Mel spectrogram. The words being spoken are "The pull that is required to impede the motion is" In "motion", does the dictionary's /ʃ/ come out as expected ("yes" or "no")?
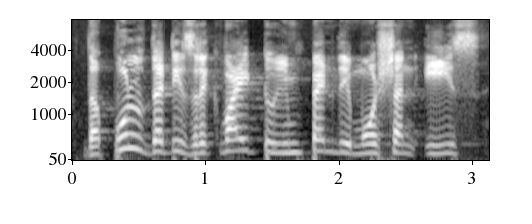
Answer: yes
